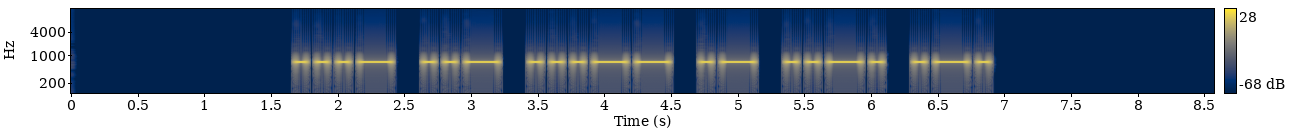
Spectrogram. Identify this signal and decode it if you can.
Morse code, heard as a keyed tone, about 16 wpm, 700 Hz. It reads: VU3AFR
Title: DXCC-100 Call Signs - 6 Characters - Repeated 3x - 15wpm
